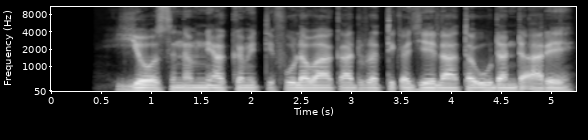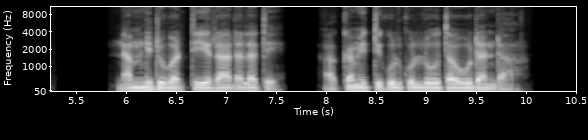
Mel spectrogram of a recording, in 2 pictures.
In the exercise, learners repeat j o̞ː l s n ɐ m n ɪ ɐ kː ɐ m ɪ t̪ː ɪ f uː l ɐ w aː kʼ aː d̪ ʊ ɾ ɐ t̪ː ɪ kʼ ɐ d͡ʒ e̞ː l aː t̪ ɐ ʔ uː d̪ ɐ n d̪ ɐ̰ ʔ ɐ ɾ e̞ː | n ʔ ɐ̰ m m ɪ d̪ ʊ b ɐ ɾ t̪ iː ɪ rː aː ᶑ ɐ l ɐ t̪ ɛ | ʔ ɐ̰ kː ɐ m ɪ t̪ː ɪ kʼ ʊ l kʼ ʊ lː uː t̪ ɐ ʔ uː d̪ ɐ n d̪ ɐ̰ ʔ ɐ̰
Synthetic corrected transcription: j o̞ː s n ɐ m n ɪ ɐ kː ɐ m ɪ t̪ː ɪ f uː l ɐ w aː kʼ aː d̪ ʊ ɾ ɐ t̪ː ɪ kʼ ɐ d͡ʒ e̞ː l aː t̪ ɐ ʔ uː d̪ ɐ n d̪ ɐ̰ ʔ ɐ ɾ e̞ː | n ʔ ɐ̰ m n ɪ d̪ ʊ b ɐ ɾ t̪ iː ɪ rː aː ᶑ ɐ l ɐ t̪ ɛ | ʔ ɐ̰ kː ɐ m ɪ t̪ː ɪ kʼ ʊ l kʼ ʊ lː uː t̪ ɐ ʔ uː d̪ ɐ n d̪ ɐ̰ ʔ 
